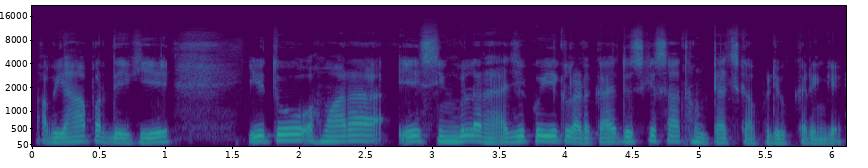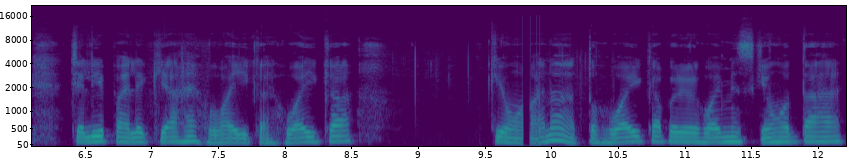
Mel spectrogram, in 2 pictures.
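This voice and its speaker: A man's voice: medium pitch, fairly even intonation, moderate pace, dark tone, dry recording. A man teaching English grammar, going through examples step by step and asking himself rhetorical questions.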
